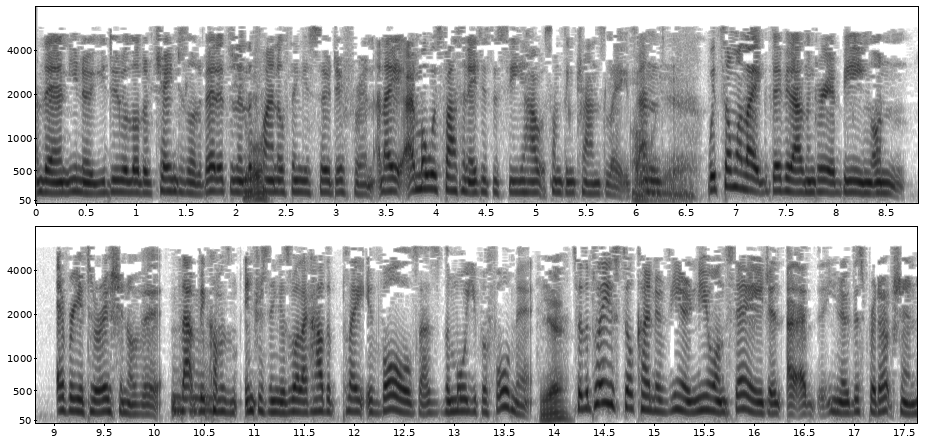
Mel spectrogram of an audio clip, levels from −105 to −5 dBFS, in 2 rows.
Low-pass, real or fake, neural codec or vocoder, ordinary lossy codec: 7.2 kHz; real; none; MP3, 24 kbps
